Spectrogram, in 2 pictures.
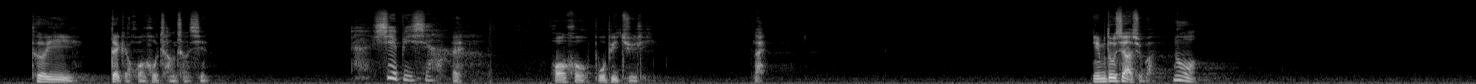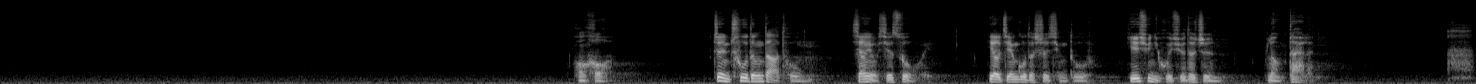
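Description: A man speaks softly and warmly, close by.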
